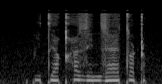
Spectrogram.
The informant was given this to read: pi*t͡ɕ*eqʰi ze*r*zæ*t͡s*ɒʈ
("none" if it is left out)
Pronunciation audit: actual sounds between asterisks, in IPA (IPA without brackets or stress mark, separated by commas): t̪, n, t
